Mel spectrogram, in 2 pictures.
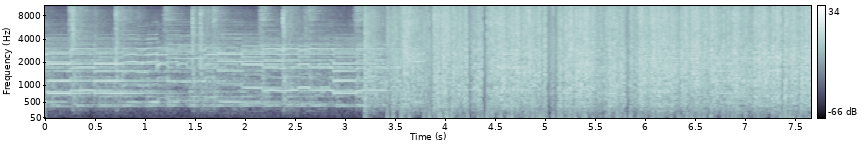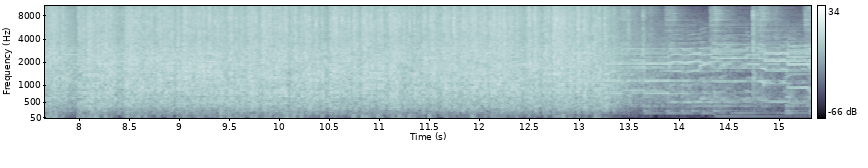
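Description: Music for about three seconds, then a long string of firecrackers going off in a dense, continuous crackle for about ten seconds, stopping shortly before the end.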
